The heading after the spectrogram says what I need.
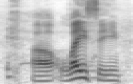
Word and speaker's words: Lacey: That's how you say Lacey, right? That's perfect. Just want to make sure, because I've said it all different ways. Lacey. It's the right emphasis on the right syllable.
